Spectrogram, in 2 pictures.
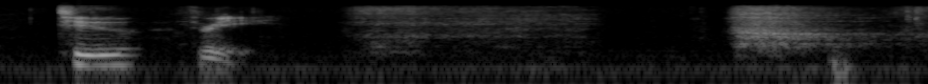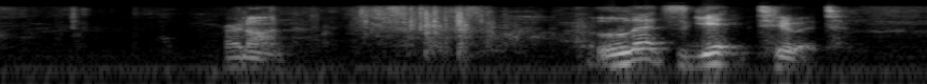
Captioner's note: deep breathing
